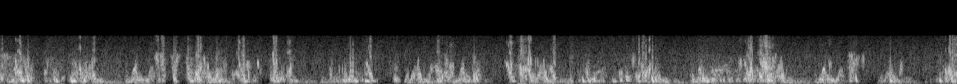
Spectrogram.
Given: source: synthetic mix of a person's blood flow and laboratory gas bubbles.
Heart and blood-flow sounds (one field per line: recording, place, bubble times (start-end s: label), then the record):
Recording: Doppler ultrasound of blood flow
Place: precordium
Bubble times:
0.00-0.33 s: bubbles
0.44-0.98 s: bubbles
1.54-1.82 s: bubbles
1.85-2.27 s: bubbles
2.30-2.62 s: bubbles
2.67-2.94 s: bubbles
3.36-3.78 s: bubbles
3.92-4.01 s: bubbles
4.26-4.55 s: bubbles
4.69-4.82 s: bubbles
5.04-5.42 s: bubbles
5.45-5.58 s: bubbles
5.68-5.74 s: bubbles
5.80-6.06 s: bubbles
6.09-6.62 s: bubbles
6.88-7.84 s: bubbles
8.18-8.33 s: bubbles
8.47-8.66 s: bubbles
8.88-9.06 s: bubbles
9.36-9.58 s: bubbles
From the record:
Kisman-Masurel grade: 342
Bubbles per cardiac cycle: rolling drumbeat, 9 or more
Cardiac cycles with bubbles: 100%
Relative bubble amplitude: moderate (0.250 to 0.450)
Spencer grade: 3 (all of the cardiac periods contain showers or single bubble signals, but not dominating or overriding the cardiac motion signals)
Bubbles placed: anywhere in the cardiac cycle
